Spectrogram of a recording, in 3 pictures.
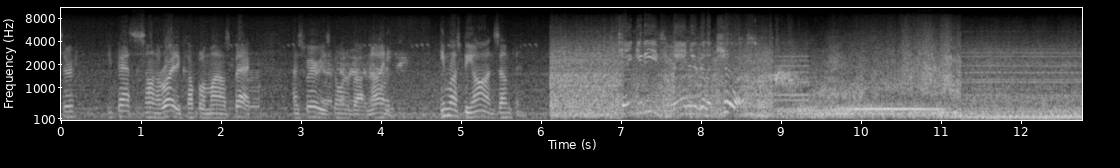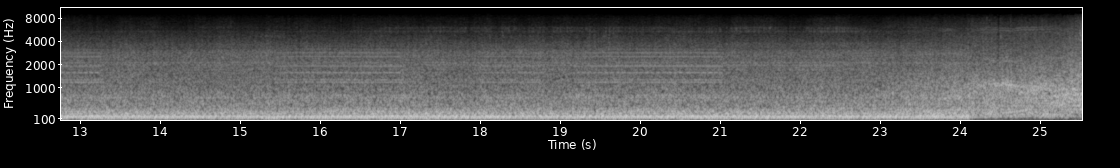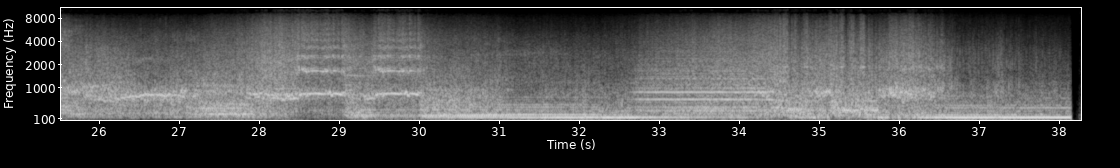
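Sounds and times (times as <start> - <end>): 
speech: 0.0 - 5.9, 7.0 - 9.3
tires skidding: 6.1 - 11.3, 20.4 - 37.5
racing car engines roaring and revving: 6.1 - 38.2.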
